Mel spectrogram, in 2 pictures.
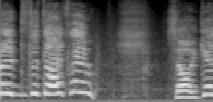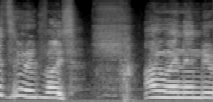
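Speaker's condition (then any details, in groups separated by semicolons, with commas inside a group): Cerebral palsy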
